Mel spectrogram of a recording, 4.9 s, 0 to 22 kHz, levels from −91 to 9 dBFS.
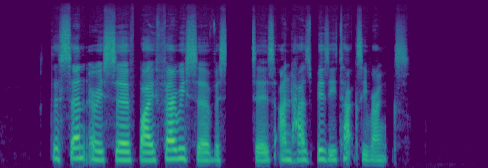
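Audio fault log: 2.25–2.53 s, playback stall: right after "is served by ferry" the speech cuts out for about a quarter second, likely the player starving for data or its thread getting blocked.
2.53–4.27 s, time-compressed catch-up: the speech then runs about 1.15 times fast at normal pitch, as small pieces are trimmed and cross-faded to clear the backlog.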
